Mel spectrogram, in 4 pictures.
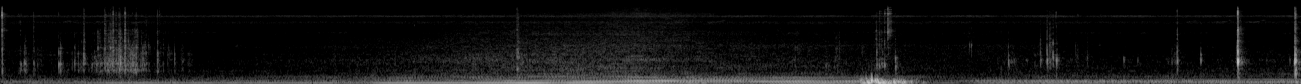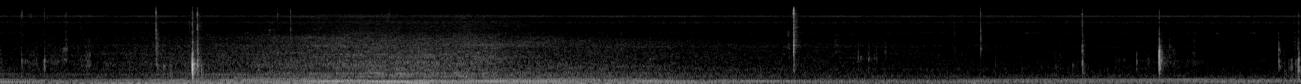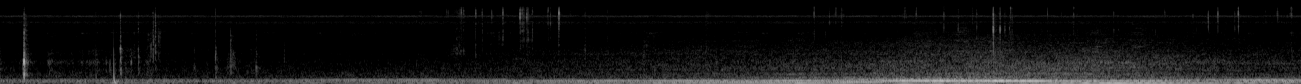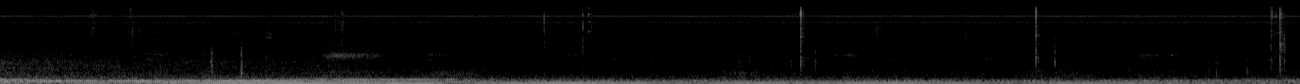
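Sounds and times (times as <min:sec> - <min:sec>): plastic toy parts clicking: 0:00.0 - 0:01.8, 0:30.5 - 0:32.0, 0:35.5 - 0:36.2, 0:51.2 - 0:52.0
steady low hum: 0:00.0 - 0:52.0.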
